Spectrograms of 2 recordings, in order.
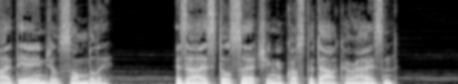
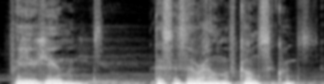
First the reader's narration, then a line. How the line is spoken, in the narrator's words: sighed the angel wearily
